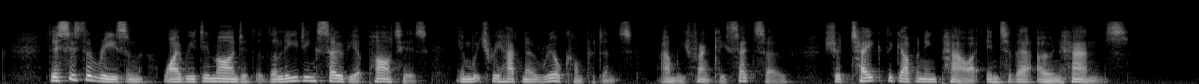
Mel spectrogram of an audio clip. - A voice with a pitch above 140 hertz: No, low, 120 Hz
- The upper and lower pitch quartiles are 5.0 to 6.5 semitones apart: Yes, average, 5.3 semitones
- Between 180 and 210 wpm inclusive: No, average, 165 wpm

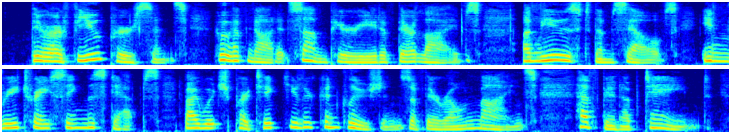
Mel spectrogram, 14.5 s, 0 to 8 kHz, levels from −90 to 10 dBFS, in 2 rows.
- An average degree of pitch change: No, wide, 7.1 semitones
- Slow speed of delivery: Yes, slow, 130 wpm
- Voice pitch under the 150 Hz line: No, medium, 185 Hz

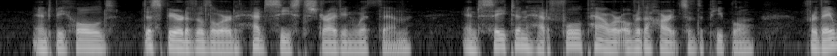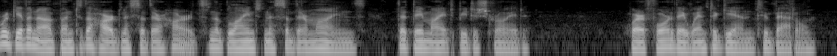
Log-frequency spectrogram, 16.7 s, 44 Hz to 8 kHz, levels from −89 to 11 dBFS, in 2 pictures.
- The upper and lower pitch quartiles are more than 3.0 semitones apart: No, narrow, 2.6 semitones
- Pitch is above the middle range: No, very low, 90 Hz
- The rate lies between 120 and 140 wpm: No, average, 185 wpm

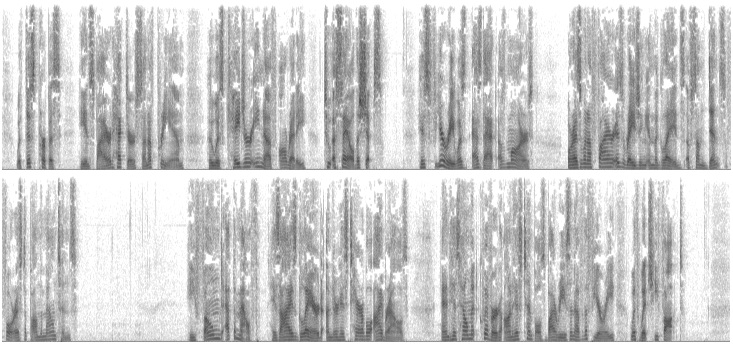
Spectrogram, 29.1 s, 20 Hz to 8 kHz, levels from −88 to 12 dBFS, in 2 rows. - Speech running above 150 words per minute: No, average, 145 wpm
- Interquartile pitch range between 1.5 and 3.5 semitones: No, average, 5.2 semitones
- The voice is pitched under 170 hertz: Yes, medium, 140 Hz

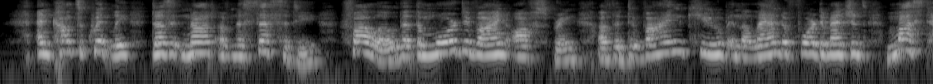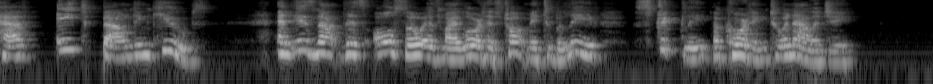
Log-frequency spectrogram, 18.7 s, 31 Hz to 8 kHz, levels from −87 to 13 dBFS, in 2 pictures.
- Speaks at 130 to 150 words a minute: Yes, average, 145 wpm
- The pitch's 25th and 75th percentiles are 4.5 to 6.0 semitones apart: Yes, average, 5.2 semitones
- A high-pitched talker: Yes, high, 210 Hz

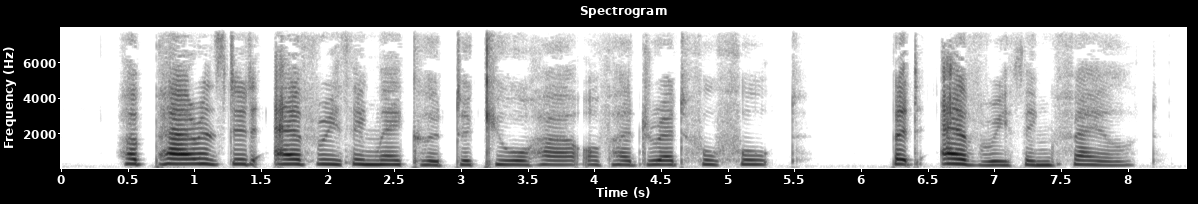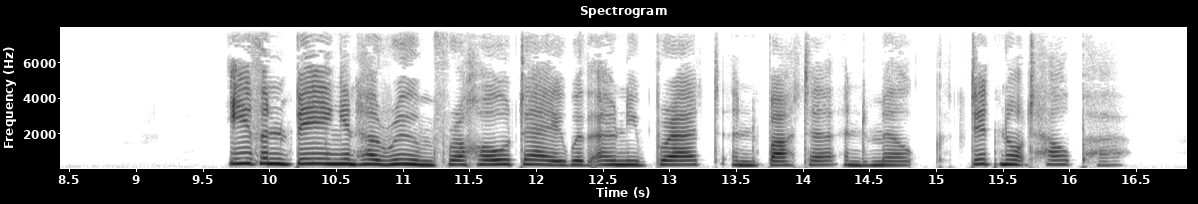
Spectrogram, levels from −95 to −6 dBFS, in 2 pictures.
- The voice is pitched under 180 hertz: No, high, 240 Hz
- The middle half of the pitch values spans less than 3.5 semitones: Yes, average, 2.7 semitones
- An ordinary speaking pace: No, slow, 130 wpm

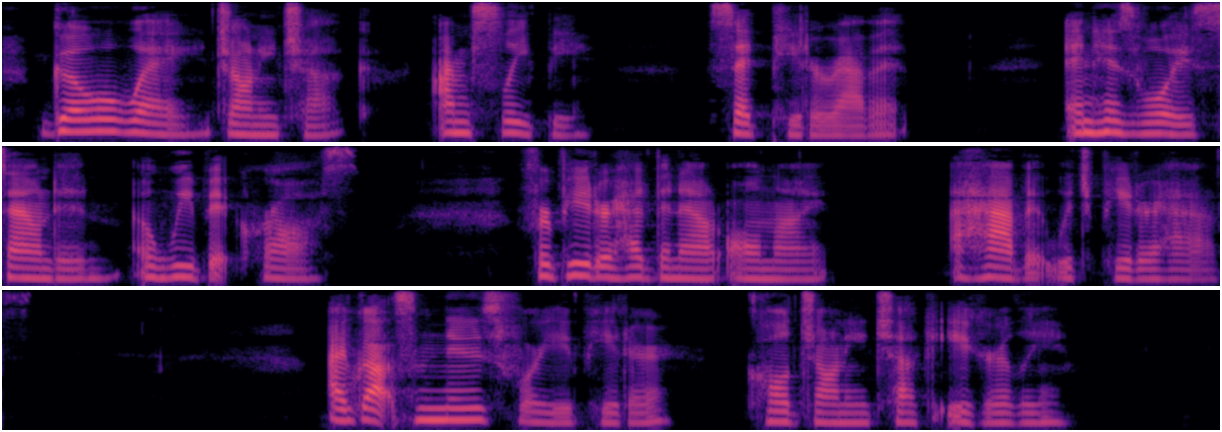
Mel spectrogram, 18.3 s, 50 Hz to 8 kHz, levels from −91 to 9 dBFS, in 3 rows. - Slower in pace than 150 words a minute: Yes, slow, 135 wpm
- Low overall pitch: No, medium, 165 Hz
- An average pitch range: Yes, average, 3.0 semitones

